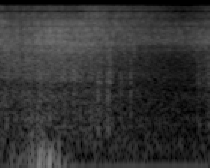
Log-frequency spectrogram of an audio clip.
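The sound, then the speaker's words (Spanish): A snake's steady, breathy hiss, airy and continuous for about two seconds, moderately loud, with a faint low rumble near the start and no voices. “No es el silbido de una serpiente.”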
